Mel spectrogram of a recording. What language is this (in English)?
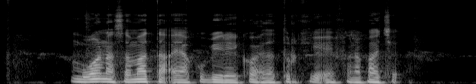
Somali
